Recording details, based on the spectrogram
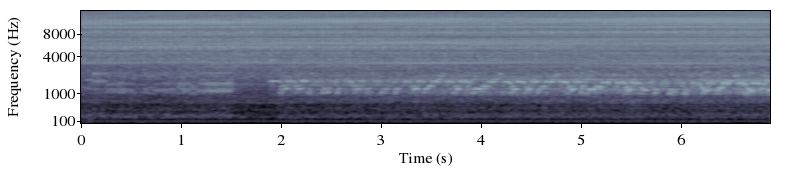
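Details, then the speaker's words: Revox A77 MkII Special Edition reel-to-reel tape recorder, after brake band work: quiet, smooth whirr climbing in pitch as the reels speed up, with no scraping or grinding; healthy rewind. "Right, let's just rewind this. I love that noise. I really love that sound."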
